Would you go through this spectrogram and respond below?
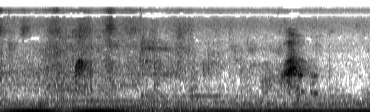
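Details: Siamese cat Simon giving quiet indoor meows, part of a series growing softer each time: two brief, faint meows roughly two seconds apart against a constant low-pitched room hum.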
